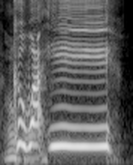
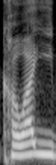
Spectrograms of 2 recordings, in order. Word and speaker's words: kawaii: It's not kawaii. It's kawaii. Say it right.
